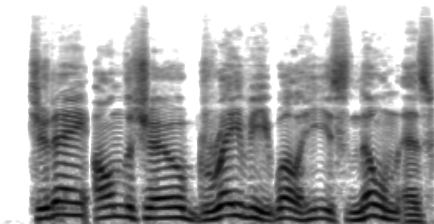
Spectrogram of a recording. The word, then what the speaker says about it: Graeve: Graeve is my last name, and it's pronounced just like the sauce.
